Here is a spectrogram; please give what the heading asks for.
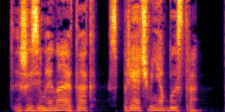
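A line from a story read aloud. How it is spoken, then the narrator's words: Hiss. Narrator (Russian): прошипел он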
